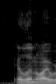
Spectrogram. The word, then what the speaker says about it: Illinois: Illinois, where the S is silent.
